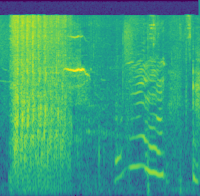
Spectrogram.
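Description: A horse-like snort from the pet dinosaur: a loud, fluttering blow through the lips lasting under a second, a sign the animal is relaxed.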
